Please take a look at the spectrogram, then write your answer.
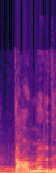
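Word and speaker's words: தமிழ்: पर इसमें भी एक बात बताऊं, बहुत कम लोग ये जानते हैं कि तमिल को एक्चुअली तमिल कहते ही नहीं है। इस वर्ड का करेक्ट प्रोनाउंसिएशन तामिर्द है।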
